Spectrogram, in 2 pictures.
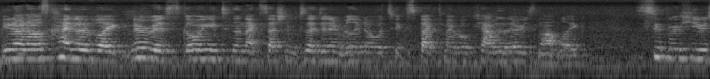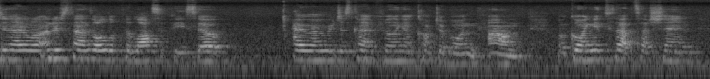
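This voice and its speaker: With a Spanish accent, a woman speaks very fast at a medium pitch and fairly even intonation. Noticeable background noise and audible room echo fill the recording. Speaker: student writing consultant. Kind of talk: presentation. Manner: halting, many fillers.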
